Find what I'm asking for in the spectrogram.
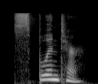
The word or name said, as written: splinter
